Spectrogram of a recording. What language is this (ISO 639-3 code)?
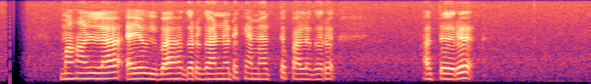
sin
